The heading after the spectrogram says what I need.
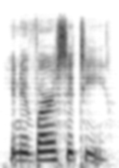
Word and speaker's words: university: University. Now to clarify um the stress should be in the third syllable and then you should say it as ver not university but university.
